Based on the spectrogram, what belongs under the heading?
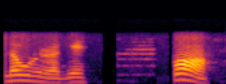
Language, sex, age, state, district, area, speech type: Manipuri, female, 60+, Manipur, Imphal East, rural, conversation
